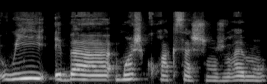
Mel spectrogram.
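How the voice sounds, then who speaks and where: With an unremarkable speaking voice, a woman talks fairly slowly in a fairly high pitch against a quiet background. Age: 50s. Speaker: trainer and author on adult education. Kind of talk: interview.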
